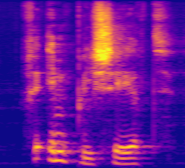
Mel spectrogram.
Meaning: past participle of impliceren
- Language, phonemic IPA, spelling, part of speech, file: Dutch, /ɣəˌʔɪmpliˈsert/, geïmpliceerd, verb / adjective, Nl-geïmpliceerd.ogg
